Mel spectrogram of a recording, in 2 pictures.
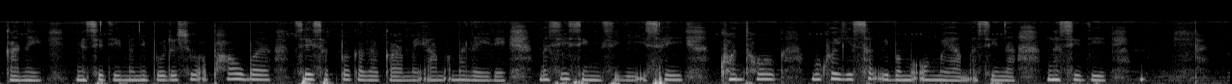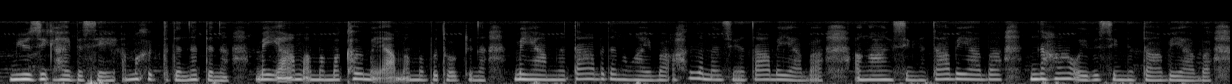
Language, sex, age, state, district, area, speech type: Manipuri, female, 45-60, Manipur, Chandel, rural, spontaneous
